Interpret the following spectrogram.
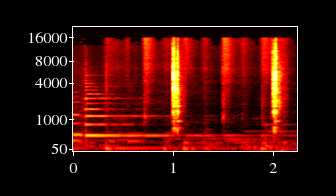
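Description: Countdown timer music: plucked notes with a sharp tick about once a second.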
